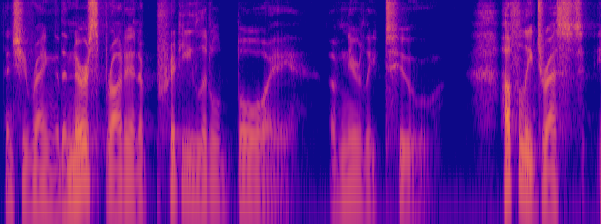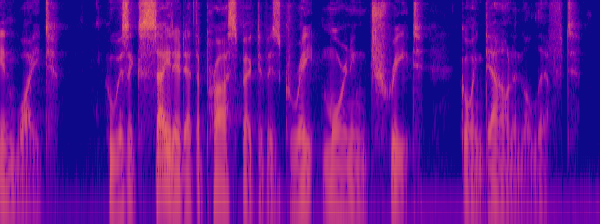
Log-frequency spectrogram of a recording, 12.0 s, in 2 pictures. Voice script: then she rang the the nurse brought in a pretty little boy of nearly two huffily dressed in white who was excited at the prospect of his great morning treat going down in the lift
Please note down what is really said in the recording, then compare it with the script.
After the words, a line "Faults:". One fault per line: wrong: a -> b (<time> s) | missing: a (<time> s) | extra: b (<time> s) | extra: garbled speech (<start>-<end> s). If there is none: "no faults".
then she rang the the nurse brought in a pretty little boy of nearly two huffily dressed in white who was excited at the prospect of his great morning treat going down in the lift
Faults:
no faults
